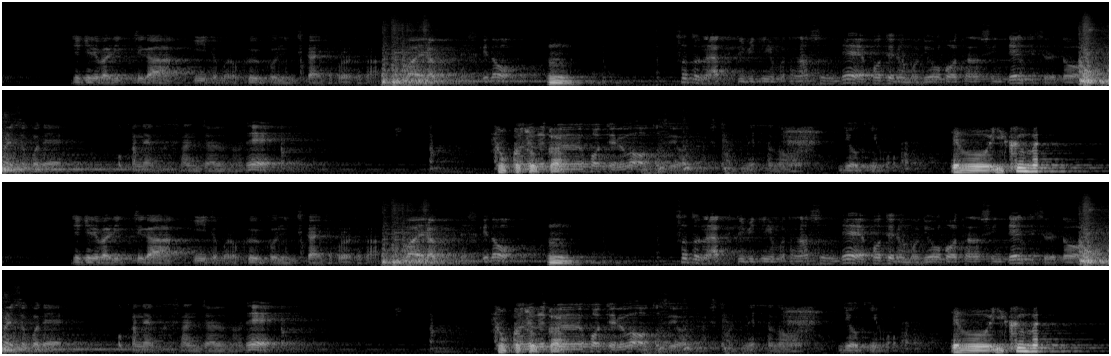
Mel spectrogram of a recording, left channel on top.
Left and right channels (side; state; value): both; normal; correlation 0.97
